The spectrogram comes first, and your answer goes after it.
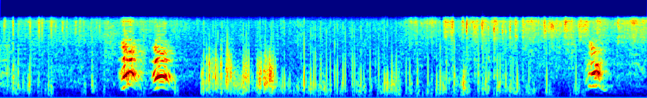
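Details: Terrier mix and bulldog learning to play: three sharp, mid-pitched barks, two in quick succession near the start and a lone one later, with scuffling, rustling and panting-like noise from the romping dogs between them.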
